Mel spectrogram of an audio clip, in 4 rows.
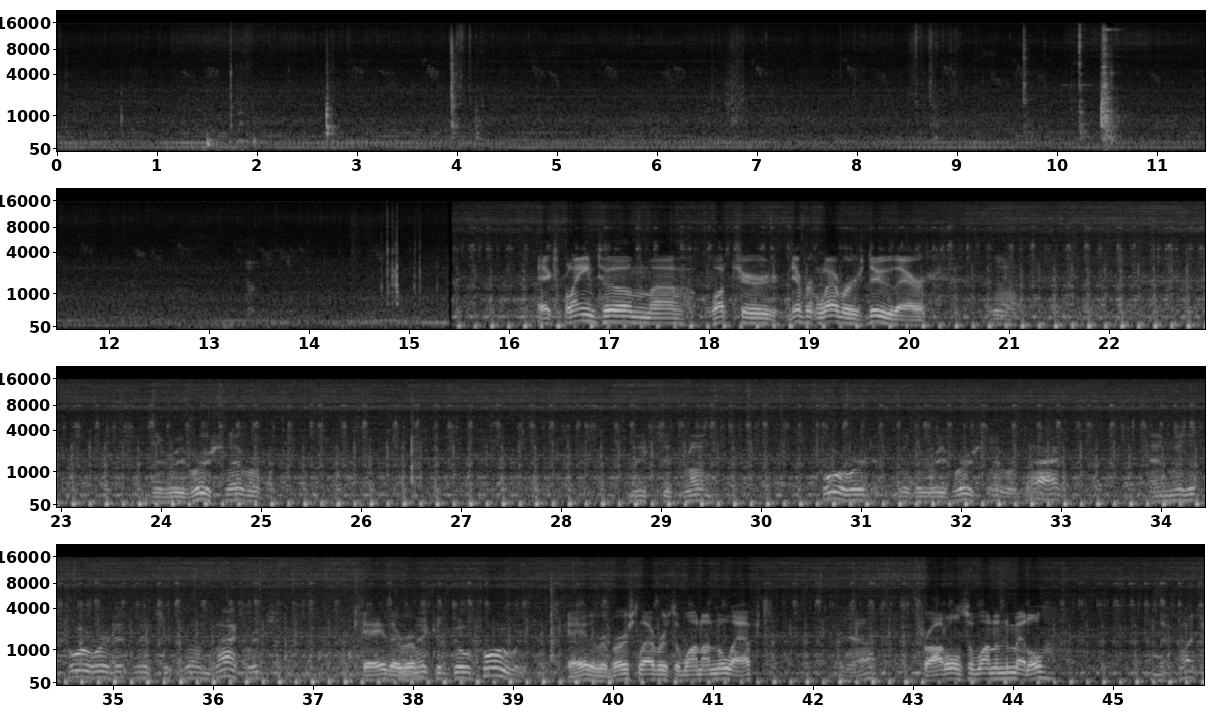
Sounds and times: Engine: 0:00.0 - 0:45.9
Speech: 0:16.3 - 0:20.2, 0:20.8 - 0:21.2, 0:23.8 - 0:25.1, 0:28.7 - 0:29.6, 0:30.6 - 0:33.1, 0:33.9 - 0:36.6, 0:37.4 - 0:41.5, 0:42.3 - 0:44.4, 0:45.4 - 0:45.9.

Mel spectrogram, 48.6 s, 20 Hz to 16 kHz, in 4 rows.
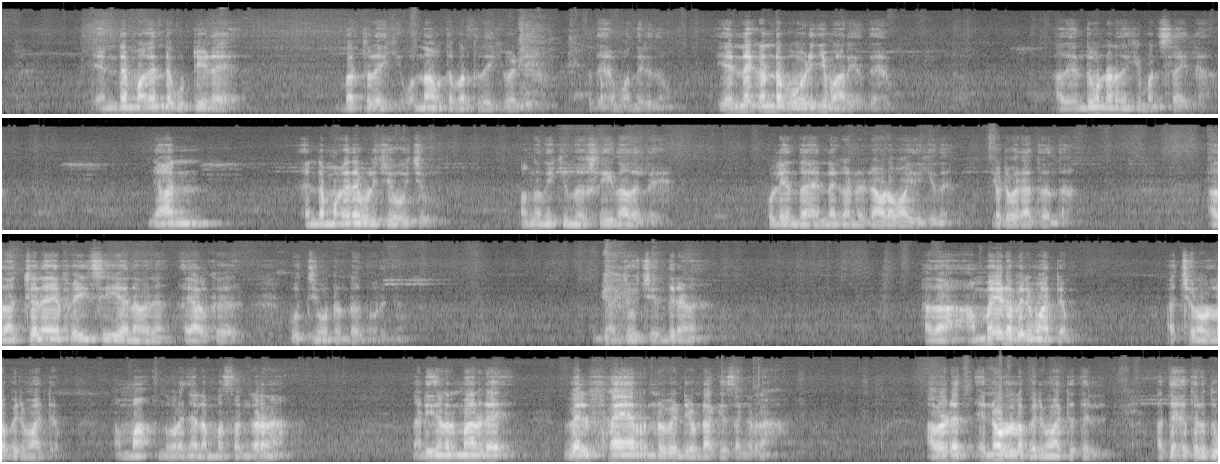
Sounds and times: Narration, monologue: 0:00.0 - 0:48.6
Male speech, man speaking: 0:00.9 - 0:02.4, 0:03.4 - 0:09.0, 0:10.5 - 0:12.2, 0:13.6 - 0:14.3, 0:15.2 - 0:16.6, 0:17.4 - 0:18.9, 0:19.8 - 0:22.9, 0:24.2 - 0:28.4, 0:30.3 - 0:31.5, 0:33.6 - 0:35.1, 0:36.0 - 0:39.5, 0:40.6 - 0:44.4, 0:45.8 - 0:48.6.

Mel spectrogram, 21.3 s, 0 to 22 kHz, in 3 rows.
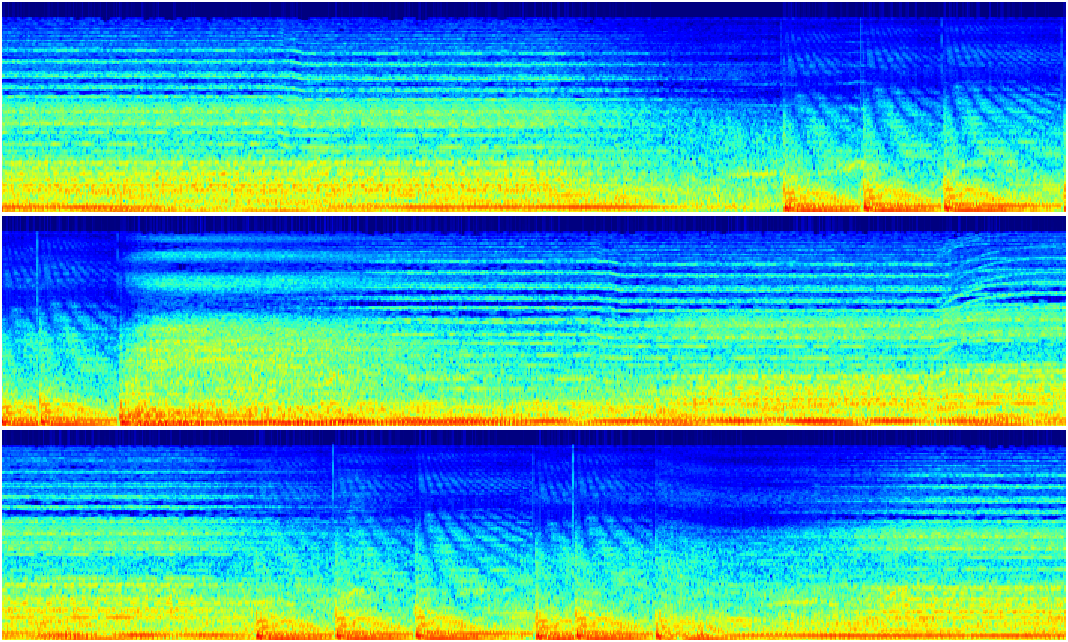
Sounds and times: Music: 0:00.0 - 0:21.2.

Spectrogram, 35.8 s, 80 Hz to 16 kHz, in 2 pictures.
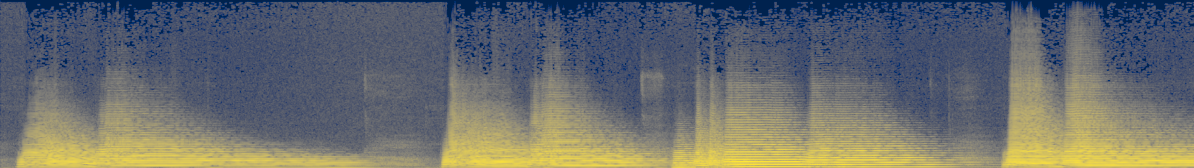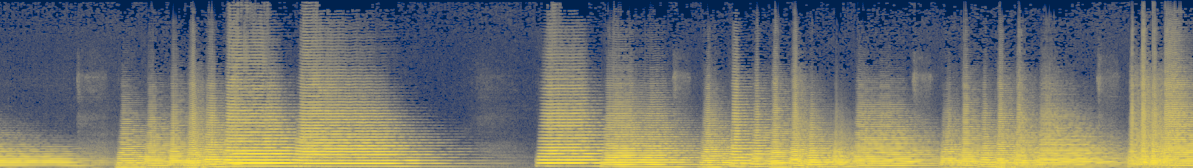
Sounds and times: Trombone: 0:00.1 - 0:35.8.

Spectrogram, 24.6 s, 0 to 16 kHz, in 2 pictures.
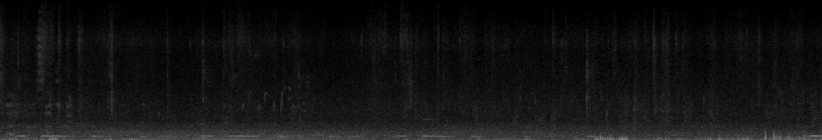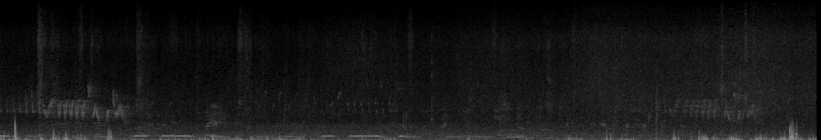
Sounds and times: Coo: 0:00.1 - 0:09.3, 0:12.0 - 0:20.6
Chirp, tweet: 0:12.2 - 0:14.4, 0:21.7 - 0:23.8.

